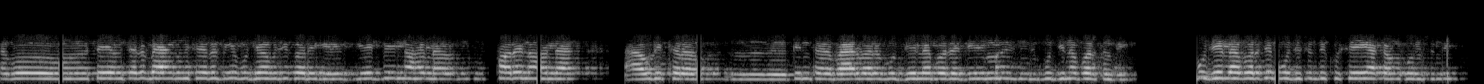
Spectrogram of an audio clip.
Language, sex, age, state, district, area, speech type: Odia, female, 45-60, Odisha, Khordha, rural, conversation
